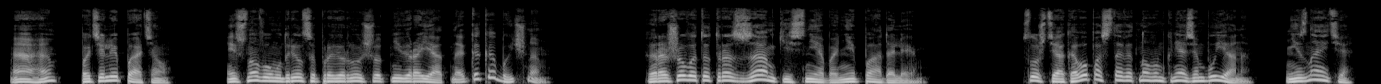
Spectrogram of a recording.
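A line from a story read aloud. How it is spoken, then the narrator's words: Friendly tone, heavy sigh. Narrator (Russian): Пользуясь дружеским тоном разговора, Кутузов тяжело вздыхает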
